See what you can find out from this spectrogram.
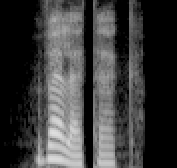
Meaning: second-person plural of vele
- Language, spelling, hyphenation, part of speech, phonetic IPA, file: Hungarian, veletek, ve‧le‧tek, pronoun, [ˈvɛlɛtɛk], Hu-veletek.ogg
